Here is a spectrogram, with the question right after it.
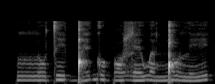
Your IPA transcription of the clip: lː o˨˩ t e˦˨ ɡ͡ǃ ɛ˨˥ ɡ o˨˩ ɠ ɔ˩˧ ɮ ɛ˩˧ w ɐ˨˩ ŋ͡ǃ o˦˨ l e˨˥

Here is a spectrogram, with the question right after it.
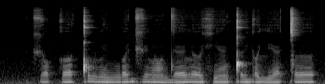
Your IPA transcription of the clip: t͡ʃ ɔ k ʌ ǃ u l ĩ ŋ ʌ d͡ʒ ɪ l ɔ̃ d ɛ l əː xʲ æ̃ ǃ ɪ j ʌ lʲ æ ǀ ə

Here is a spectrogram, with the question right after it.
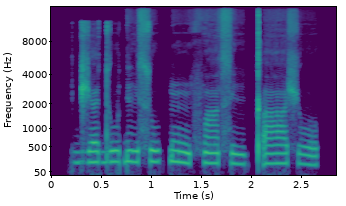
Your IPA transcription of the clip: d͡ʒ ɛ˦ d u˦ ɗ i˦ s u˦ k͡p ũ˦˨ f ã˦ s i˨ kʼ aː˦ ʃ ʊ˨

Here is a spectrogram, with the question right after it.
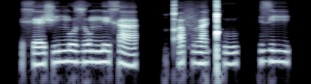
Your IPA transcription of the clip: x ɛ˩˧˩ ʃ i˥˧ ŋ o˥˧ z o˥˧ ŋ e˥˧ x a˧˩˧ | qʼ ʌ˥˧ f v a˧˥˧ ǃʰ u˨˦ | z i˥˧

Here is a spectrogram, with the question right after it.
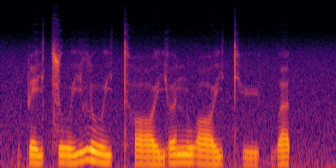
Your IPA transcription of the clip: p e˨ j t͡s uː˨˥ j l uː˨ j t̪ʰ ɔː˨ j ɵ˧ n w ɔː˨˧ j t̪ʰ yː˨ k̚ w ɐ˧ t̚

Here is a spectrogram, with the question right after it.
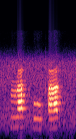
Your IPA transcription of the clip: ɹ a˦˥ t̚ h o˧ t̪ʰ a˦˥ t̚

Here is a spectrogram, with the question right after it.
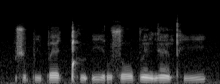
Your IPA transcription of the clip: ʃ u˧˥ p i˧˩ p ɛː˥˧ ǃʰ ɯ˧˩ ʔ iː˥˩ ɾ u˥˩ s oː˧˥ p l ẽ˥˧ ɡ ɛ̃ː˥˩ t̪ʰ iː˧˥

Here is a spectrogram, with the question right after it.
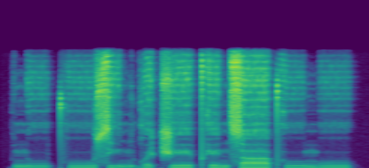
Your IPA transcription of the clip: n uː˨ pʰ uː˦ s i˨ n ɡʷ ɛ˨ t͡ʃ eː˦ pʰ e˦ n s aː˦ pʰ uː˨ m uː˦

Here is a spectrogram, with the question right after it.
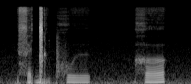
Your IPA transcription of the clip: s ɛ ɡ͡ǀ ɨ p xʷ ɨ | x ʌ

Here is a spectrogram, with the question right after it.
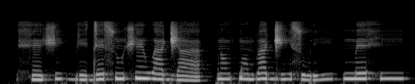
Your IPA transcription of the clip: h ɛ̃˨ ʃ i˧ ɡ͡b e˨ d ɛ˧ s ũ˧ ʃ ɛ̃˦ w a˧ d͡ʒ a˨ | ɾ ɔ̃˧ k͡p ɔ̃˧ b a˦ d͡ʒ i˧ s u˨ ɾ i˨˦ | m ɛ˦ h i˦

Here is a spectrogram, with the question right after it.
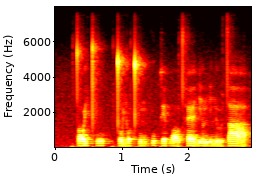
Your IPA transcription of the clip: t̪ ɔː˧˥ j t̪ʰ u˧˥ | t̪ o˧˩ j o˥˨ t̪ʰ u˩˧ m f u˥˨ k e˧˥ b ɔː˧˩ t̪ʰ ɛː˥˨ n i˥˨ ə̯ ŋ i˩˧ n ɯː˩ t̪ aː˥˨

